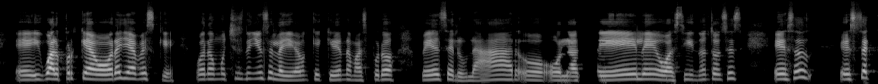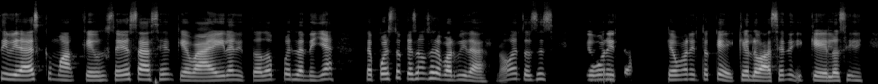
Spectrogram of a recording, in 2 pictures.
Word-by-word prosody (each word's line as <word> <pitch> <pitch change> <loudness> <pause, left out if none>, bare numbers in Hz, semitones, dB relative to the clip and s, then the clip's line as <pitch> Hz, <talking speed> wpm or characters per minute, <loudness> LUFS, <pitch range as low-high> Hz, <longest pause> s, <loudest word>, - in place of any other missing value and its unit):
e 210 0 +2
igual 240 +2 +7
porque 270 0 +3
ahora 235 +2 +7
ya 270 -2 +5
ves 260 -1 0
que 175 -3 -8 0.2
bueno 240 +1 -4
muchos 250 +2 -10
niños 265 +1 -2
se 280 - -3
la 220 -5 +2
llevan 200 +1 -1
que 230 +2 -9
quieren 215 +1 -4
nada 225 - -5
más 200 0 -5
puro 225 +1 -3 0.3
ver 210 +2 +2
el - - -4
celular, 220 +2 -2
o 200 -1 -4
o 195 0 -3
la 190 -1 +1 0.2
tele, 230 +4 +5
o 210 - +2
así, 205 +3 -2
¿no? 215 - -9
Entonces 245 +3 -4 0.3
esos 270 +7 +2 0.3
esas 240 +5 +1
actividades 235 -7 +4
como 230 -5 -6
a 200 -1 0
que 195 -1 +1
ustedes 215 +4 -1
hacen, 235 +1 +1
que 195 -4 -1
bailan 185 +4 +3
y 210 - -11
todo, 195 +4 -6
pues, 240 -1 -7
la 215 -1 -2
niña 215 +5 -1 0.3
te 230 - -2
apuesto 250 +6 -3
que 250 - -2
eso 255 - -3
no 265 - -7
se 280 - -1
le 260 - 0
va 220 - 0
a - - -6
olvidar, 190 -9 -4
¿no? 235 - -8
Entonces 245 0 -6 0.3
qué 215 - -5
bonito 225 -4 -3 0.4
qué 215 - -1
bonito 230 +1 -5
que 205 -9 0
que 210 +3 -1
lo 190 -2 +1
hacen, 175 +7 +1
y 195 - -11
que 185 -2 +2
los 180 +2 -1
y 190 -3 -10
225 Hz, 230 wpm, -26 LUFS, 200-245 Hz, 0.4 s, igual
